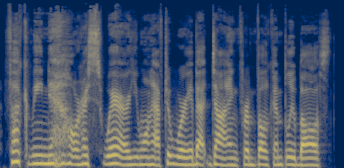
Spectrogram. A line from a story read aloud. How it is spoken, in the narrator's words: Jim panted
